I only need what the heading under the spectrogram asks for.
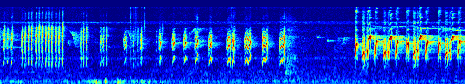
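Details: Stripe-throated bulbul song recording, played to train young birds and lure wild ones: rapid bursts of bright chirpy notes, then a series of separate short phrases, and a dense, loud run of repeated notes at the end.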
